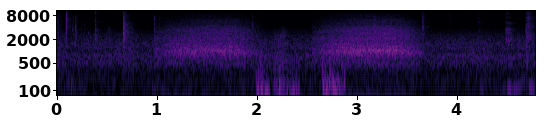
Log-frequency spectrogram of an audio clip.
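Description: A crowd roars and cheers in a video game.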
